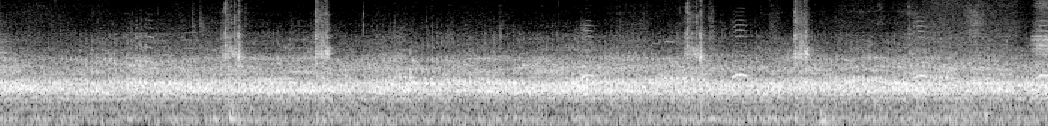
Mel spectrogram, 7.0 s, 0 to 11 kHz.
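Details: Sandhill cranes massed at Rowe Sanctuary, Nebraska, March 13, 2014: an unbroken trumpeting chorus, punctuated by several sharp, rattling calls standing out above the flock at intervals.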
